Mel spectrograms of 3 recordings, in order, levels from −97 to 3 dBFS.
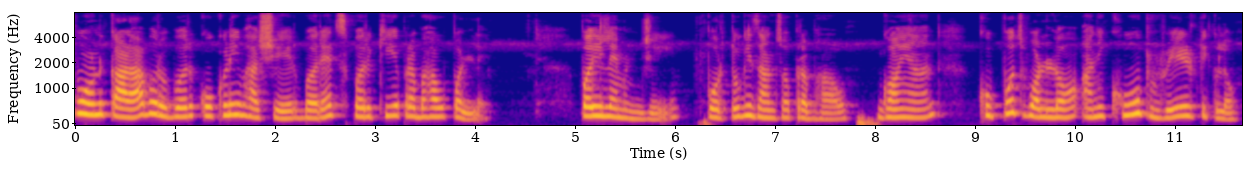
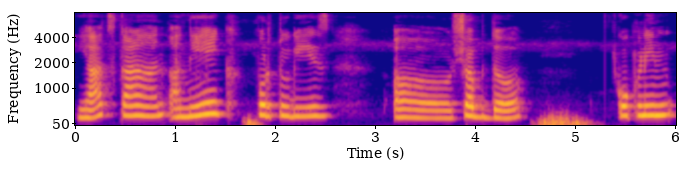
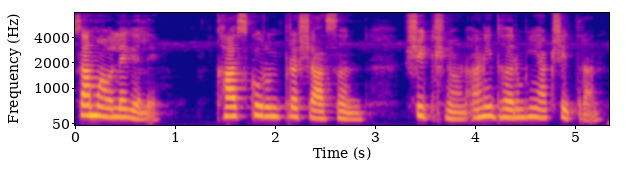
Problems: background sounds at intervals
